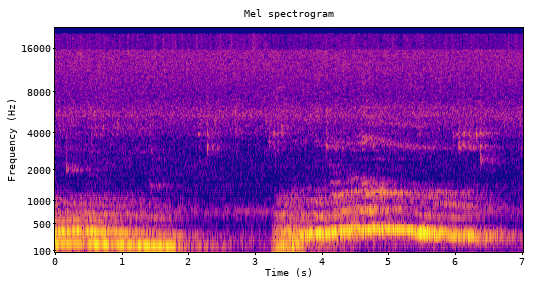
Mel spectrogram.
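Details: An irritated cat's meow with echo added: low drawn-out tones, then an abrupt rising cry that swells into a long sustained wail and slowly fades, smeared by reverberation.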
